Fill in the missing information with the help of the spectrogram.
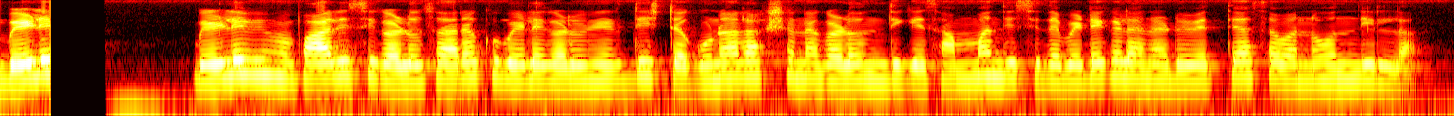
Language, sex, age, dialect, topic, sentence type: Kannada, female, 18-24, Coastal/Dakshin, banking, statement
